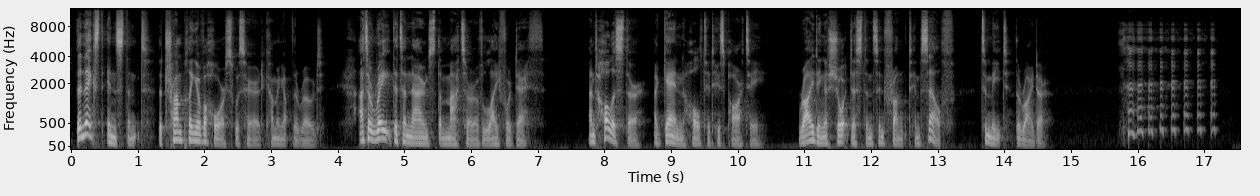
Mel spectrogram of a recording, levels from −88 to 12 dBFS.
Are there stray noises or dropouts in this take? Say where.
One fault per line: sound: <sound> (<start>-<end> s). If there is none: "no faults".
sound: laugh (15.7-17.3 s)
